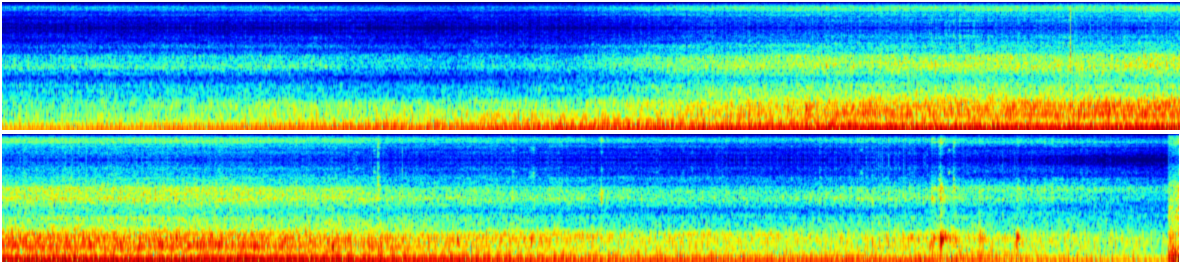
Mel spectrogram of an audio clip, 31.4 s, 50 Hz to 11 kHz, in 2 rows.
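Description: Massey Ferguson 590 tractor's four-cylinder diesel engine running, growing louder as the tractor comes up to the trailer with a round bale on its front loader. A steady whine sits over the engine while the loader lifts the bale, then the engine eases off as the tractor backs away, with a few knocks near the end.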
